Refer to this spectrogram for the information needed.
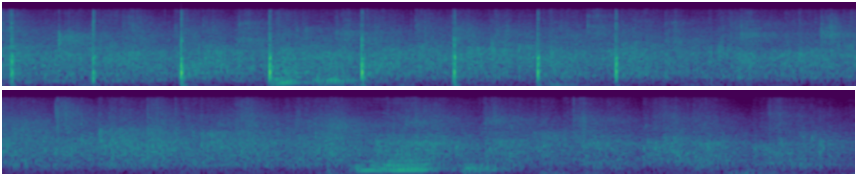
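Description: An audience applauds, starting with a few sharp, evenly spaced claps standing out over a steady wash of crowd clapping that continues and fades gradually, fairly close and moderately loud.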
